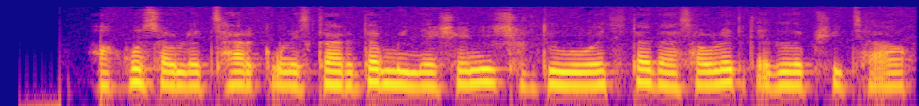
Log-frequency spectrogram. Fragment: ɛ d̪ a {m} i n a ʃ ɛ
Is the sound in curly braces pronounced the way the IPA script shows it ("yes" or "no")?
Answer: yes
